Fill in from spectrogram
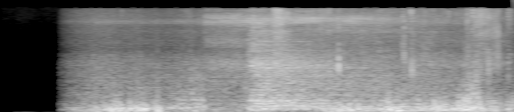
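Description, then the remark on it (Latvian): Strong, gusty wind roars, swelling after a moment, with a few scattered metallic knocks and rattles of abandoned structures on the snow-covered site of a former metallurgical plant. No one speaks. “Metālurga teritorija klājas sniegs, bet vējš klaudzina pamestās konstrukcijas.”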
